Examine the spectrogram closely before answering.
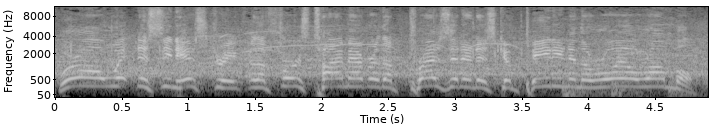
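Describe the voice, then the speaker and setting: A man playing an excited wrestling play-by-play announcer, calling the action in an emphatic announcer's delivery. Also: very high-pitched, brisk. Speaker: lead wrestling play-by-play commentator. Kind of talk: pro wrestling commentary. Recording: loud crowd and slamming arena noise.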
